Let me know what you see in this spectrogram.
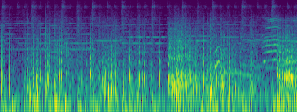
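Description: Fireworks going off: a rapid run of crackling bangs, thickening into a denser, louder rush of bursts from about three seconds in.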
